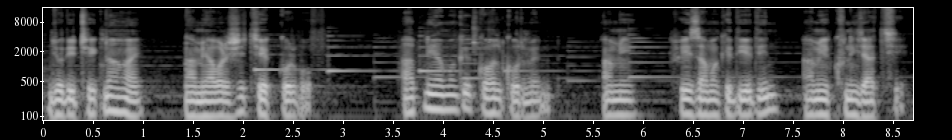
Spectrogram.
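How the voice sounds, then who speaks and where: A man voicing a brisk, money-minded family doctor in a story. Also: lowish voice, steady tone, highs cut off, faint music behind, natural voice. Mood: brisk, businesslike.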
